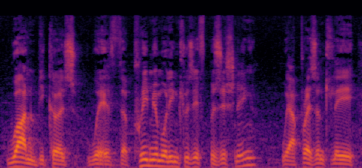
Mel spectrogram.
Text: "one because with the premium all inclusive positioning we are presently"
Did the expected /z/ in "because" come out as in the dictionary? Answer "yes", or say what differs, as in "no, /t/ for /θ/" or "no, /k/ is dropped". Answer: yes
